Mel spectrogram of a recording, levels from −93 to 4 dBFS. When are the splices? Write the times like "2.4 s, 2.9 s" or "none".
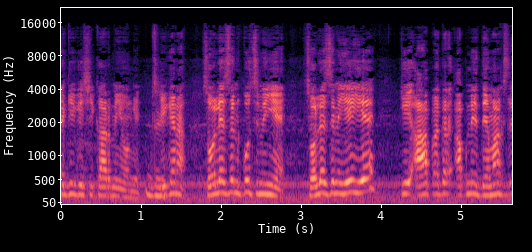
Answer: none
